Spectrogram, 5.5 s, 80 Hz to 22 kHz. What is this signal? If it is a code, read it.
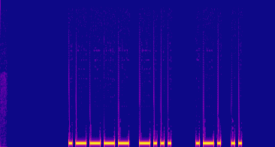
Morse code, heard as a keyed tone, about 17 wpm, 700 Hz. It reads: 1B RI
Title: Field Day Exchanges Encore - 17wpm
